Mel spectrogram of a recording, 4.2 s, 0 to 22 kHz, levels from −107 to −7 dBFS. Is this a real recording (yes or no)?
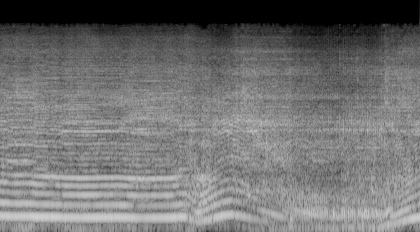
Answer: no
